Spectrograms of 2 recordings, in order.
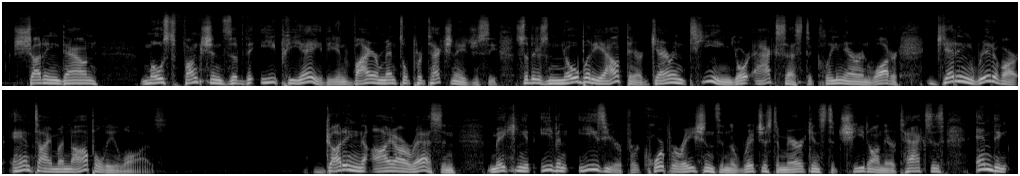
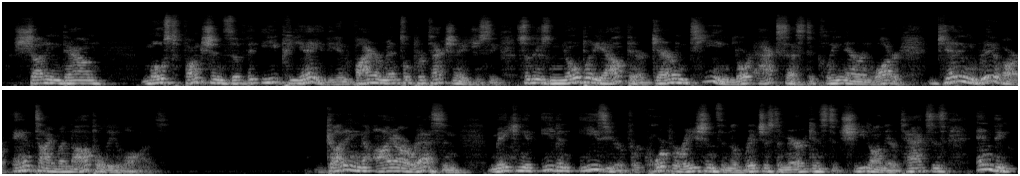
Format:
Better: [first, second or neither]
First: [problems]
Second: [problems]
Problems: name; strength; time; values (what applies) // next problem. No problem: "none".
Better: first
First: none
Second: off-mic speech; far // room echo; very slight; dies away in 0.2 s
